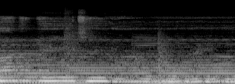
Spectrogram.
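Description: Live band playing an instrumental passage: electric guitar and bowed violin holding sustained notes over drums, with no singing.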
